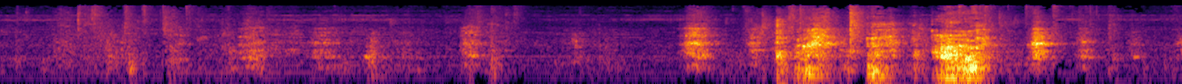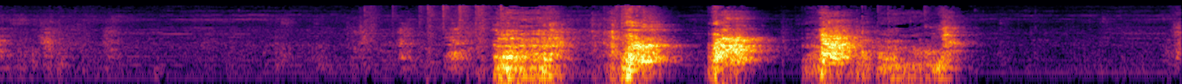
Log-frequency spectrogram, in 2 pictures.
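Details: Chow Chow puppy named Sasha, teething, playing for the first time with a mechanical ball indoors; short bursts of yapping barks and whimpers come in clusters, loudest around six and twelve seconds, with quiet rustling between.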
